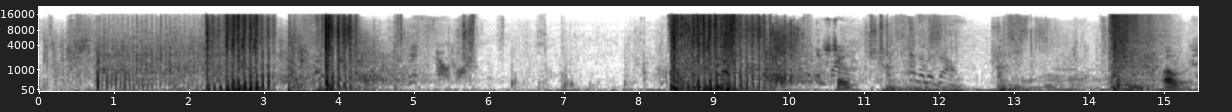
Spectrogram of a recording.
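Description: Bursts of automatic gunfire in a video game, loud and sustained, come in several heavy volleys separated by shorter gaps, mixed with game effects and footsteps.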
